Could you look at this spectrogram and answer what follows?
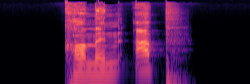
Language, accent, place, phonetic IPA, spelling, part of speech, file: German, Germany, Berlin, [ˌkɔmən ˈap], kommen ab, verb, De-kommen ab.ogg
- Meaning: inflection of abkommen: 1. first/third-person plural present 2. first/third-person plural subjunctive I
